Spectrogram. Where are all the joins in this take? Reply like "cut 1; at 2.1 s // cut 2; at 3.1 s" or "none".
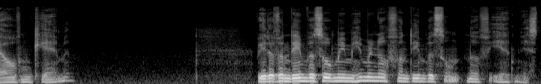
cut 1; at 2.5 s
